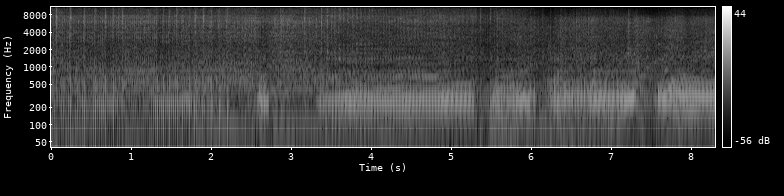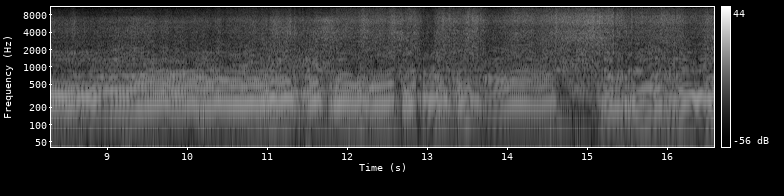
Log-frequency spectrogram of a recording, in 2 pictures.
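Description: A dirt bike engine revs hard close by, its pitch rising and falling.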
